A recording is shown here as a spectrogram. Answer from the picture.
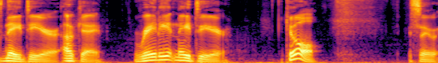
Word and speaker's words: nadir: N A D I R. I don't know how to pronounce that. Um, and I forgot to look it up. Nier. It is Nadier.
